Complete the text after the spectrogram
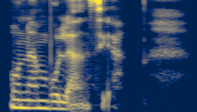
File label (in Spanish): "una ambulancia", Spanish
